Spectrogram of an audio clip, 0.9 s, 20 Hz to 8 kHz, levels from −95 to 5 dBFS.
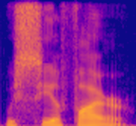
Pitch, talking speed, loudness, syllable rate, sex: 115 Hz, 265 wpm, -19 LUFS, 5.1 syllables/s, male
